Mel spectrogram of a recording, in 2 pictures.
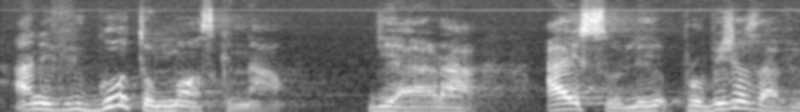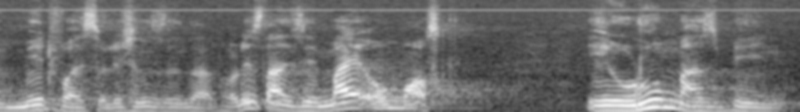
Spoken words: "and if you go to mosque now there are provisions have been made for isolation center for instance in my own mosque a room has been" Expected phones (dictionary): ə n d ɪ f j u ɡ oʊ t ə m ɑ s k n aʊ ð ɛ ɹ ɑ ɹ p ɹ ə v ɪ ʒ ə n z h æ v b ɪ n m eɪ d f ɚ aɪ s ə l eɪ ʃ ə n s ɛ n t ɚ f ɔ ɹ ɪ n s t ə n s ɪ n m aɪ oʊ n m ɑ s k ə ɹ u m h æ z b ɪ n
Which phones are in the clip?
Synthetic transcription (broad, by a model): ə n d ɪ f j u ɡ oʊ t ə m ɑ s k n aʊ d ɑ ɹ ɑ l p ɹ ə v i ʃ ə n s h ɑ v b ɪ n m eɪ d f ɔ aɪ s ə l eɪ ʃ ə n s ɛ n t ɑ f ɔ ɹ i s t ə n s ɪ m aɪ oʊ n m ɑ s k ə ɹ u m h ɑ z b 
